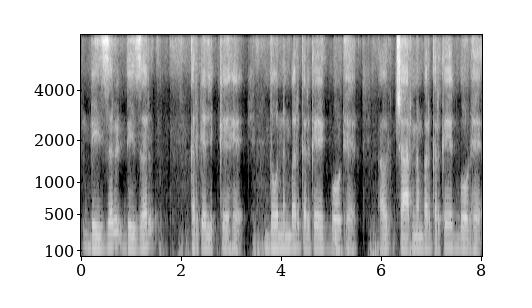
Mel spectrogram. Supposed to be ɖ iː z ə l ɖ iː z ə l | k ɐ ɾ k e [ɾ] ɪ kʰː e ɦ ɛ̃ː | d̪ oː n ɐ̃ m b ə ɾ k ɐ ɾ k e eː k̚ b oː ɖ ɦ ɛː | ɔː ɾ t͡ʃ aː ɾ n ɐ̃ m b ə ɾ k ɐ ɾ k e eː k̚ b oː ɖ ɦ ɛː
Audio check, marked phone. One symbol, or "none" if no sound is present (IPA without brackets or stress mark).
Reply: l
